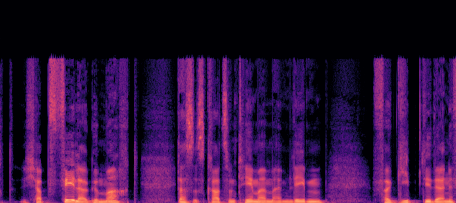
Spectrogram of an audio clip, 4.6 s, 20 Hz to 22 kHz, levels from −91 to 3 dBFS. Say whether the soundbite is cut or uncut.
cut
